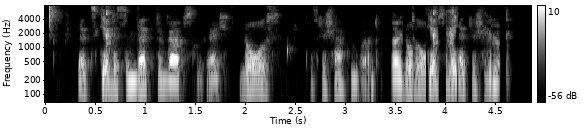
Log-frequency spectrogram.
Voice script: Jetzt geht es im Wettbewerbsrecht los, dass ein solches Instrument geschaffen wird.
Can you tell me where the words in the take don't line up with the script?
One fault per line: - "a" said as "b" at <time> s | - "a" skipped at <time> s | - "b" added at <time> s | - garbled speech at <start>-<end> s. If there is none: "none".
- "ein solches Instrument" skipped at 2.8 s
- garbled speech at 3.5-4.6 s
